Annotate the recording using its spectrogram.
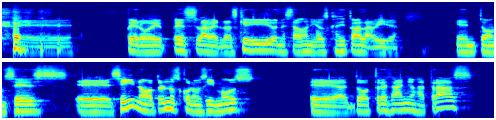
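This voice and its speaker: A man with a paisa accent, medium pitch, ordinary pitch variation and moderate pace, on a very clean recording with a silent background. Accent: paisa accent from Medellín, still present. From Colombia, Medellín. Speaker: podcast co-host, technology leader. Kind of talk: casual podcast conversation.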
